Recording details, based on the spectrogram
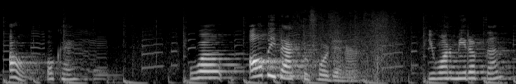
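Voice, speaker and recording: A woman's voice: sits high, big pitch swings, moderate pace, a bit bright. Woman playing a friendly flustered young lecturer in an audio drama, echoey hall, music behind her. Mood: friendly, eager. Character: friendly, flustered young female university teacher.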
